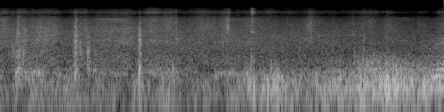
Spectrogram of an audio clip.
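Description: Wind buffeting the microphone as a rough, uneven low rumble, with a few scattered light clicks.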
